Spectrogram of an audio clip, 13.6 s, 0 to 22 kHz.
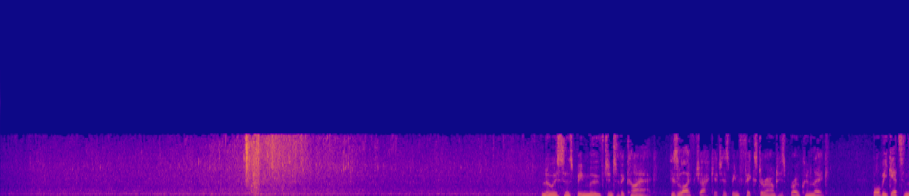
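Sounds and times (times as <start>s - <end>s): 
flowing river rushing: 0.0s - 13.6s
heavy splash of a weighted corpse rolled into river water: 3.5s - 5.5s
speech: 8.1s - 12.5s, 13.1s - 13.6s.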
